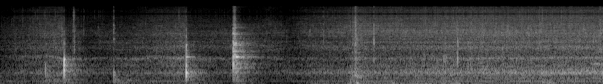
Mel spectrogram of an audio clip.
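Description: Chicken pieces and grated onion frying in oil and butter in a pot, sizzling, while a wooden spoon stirs them and knocks against the pot several times in the first few seconds. The sizzle grows louder and steadier in the second half.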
